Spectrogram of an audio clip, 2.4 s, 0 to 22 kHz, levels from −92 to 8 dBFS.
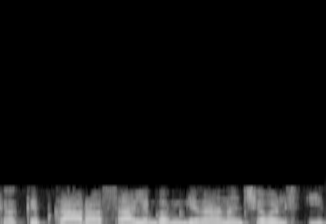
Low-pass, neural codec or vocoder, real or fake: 3.6 kHz; none; real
